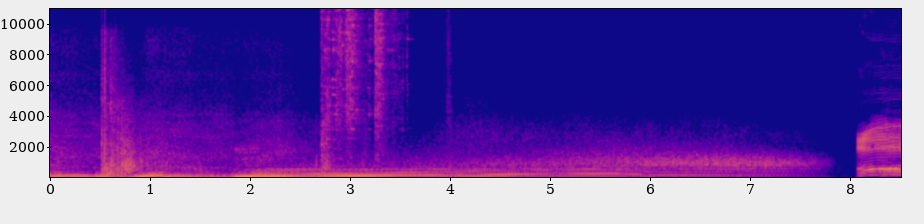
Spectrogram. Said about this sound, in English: That car just kept driving off. I could see it. It was like miles Australia away.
